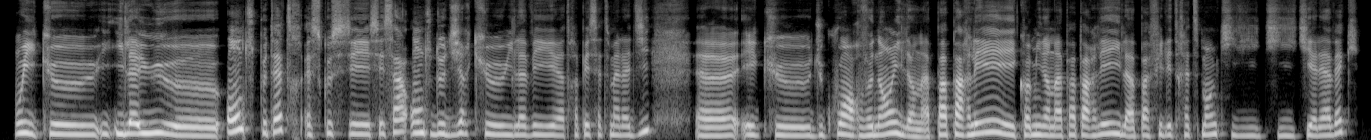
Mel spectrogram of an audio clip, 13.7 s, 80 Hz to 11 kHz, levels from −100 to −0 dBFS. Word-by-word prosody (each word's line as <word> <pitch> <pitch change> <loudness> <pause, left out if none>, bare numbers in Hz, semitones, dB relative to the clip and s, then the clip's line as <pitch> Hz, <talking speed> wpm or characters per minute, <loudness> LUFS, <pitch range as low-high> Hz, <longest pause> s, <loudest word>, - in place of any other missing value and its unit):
Oui 245 -3 +3
que, 220 -2 +2
heu, - - -5
il 230 -2 -4 0.2
il 245 - +6
a 230 - +6
eu, 245 +1 +5
heu, 195 -3 +2
honte 325 +5 +5
peut-être? 280 +3 -1
Est-ce 220 -1 -4
que 245 - -4
c'est 230 -1 -1
c'est 225 +2 -4
ça 270 +4 +1
honte 250 -1 +2
de 235 +1 +1
dire 235 +3 -2
qu'il 215 -4 -2
avait 210 0 -2
attrapé 200 +3 -5
cette 210 -1 -11
maladie, 210 +7 -3 0.5
heu 190 0 +1
et 210 -1 -1
que, 195 -1 -2
du 195 +2 -6
coup, 235 - -4
en 215 -3 +4
revenant 200 +4 +1
il 215 -7 +2
en 170 - -1
a 170 - -1
pas 215 +6 +2
parlé 235 +5 +3
et 210 - +1
comme 205 +2 -1
il 205 - +1
en 195 - -2
a 190 - +1
pas 210 +2 -3
parlé, 205 +3 0
il 230 -5 0
a 180 - 0
pas 200 +3 -3
fait 190 +4 -8
les 210 0 -4
traitements 215 +2 -5
qui 190 -5 -11
qui 190 0 -10
qui 185 +4 -4
allaient 195 +1 -3
avec? 250 +6 -4
210 Hz, 230 wpm, -23 LUFS, 195-235 Hz, 0.5 s, il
